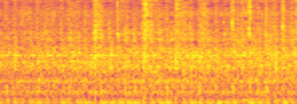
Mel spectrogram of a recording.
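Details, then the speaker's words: Farmall Super C antique tractor after a Seafoam treatment: slow, even low thump at idle with a faint light "ting" clatter up top. It settles and runs steadily with no misses; a normal, near-perfect idle despite a slight dirty-fuel issue. "Other than the ting, ting, ting up top, I think that's a perfect idle."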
